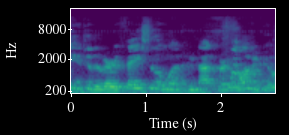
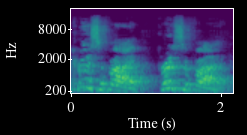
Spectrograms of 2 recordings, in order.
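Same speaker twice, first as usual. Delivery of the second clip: mock crowd yell, higher; 7 semitones higher, 4 dB louder than usual. Preacher voicing the chief priests yelling, mock crowd. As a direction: chant it up high like an angry mob. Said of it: "they just started yelling".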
